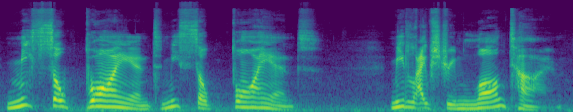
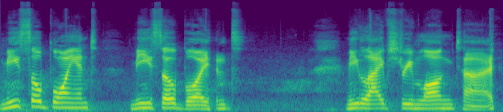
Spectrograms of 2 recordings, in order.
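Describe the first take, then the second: First: Very slow, drawn-out put-on voice; movie character imitation. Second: Slow, lightly put-on movie line; parody movie quote. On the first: Streamer saying it like the movie, slow character imitation. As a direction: stretch each word in a put-on movie voice. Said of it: "I'll say it like the movie, though". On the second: Streamer showing viewers his changed movie words, lightly mimicked quote. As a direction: quote it slowly with reworded punchline. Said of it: "But I changed the words. I changed the words. I said".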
